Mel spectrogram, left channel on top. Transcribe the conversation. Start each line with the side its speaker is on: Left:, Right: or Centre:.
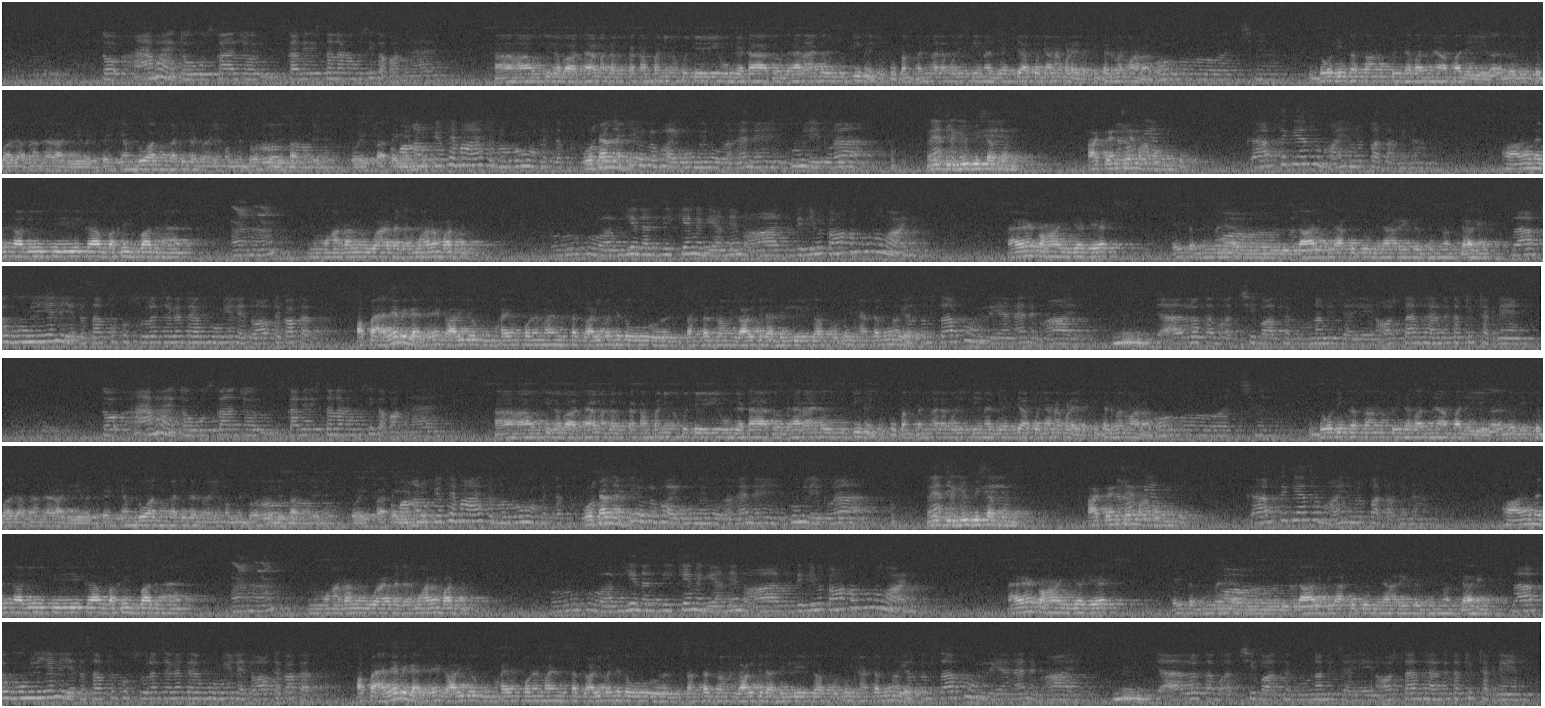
Right: <inaudible> تو ا بھائی تو اس کا جو جس کا بھی رشتہ لگا اس اس کا بات ہے
Left: ہاں ہاں اسی کا بات ہے مطلب اس کا کمپنی میں کچھ یہ ہو گیا تھا تو گھر آیا تھا وہ چھٹی میں تو اس کو کپنی والا بولیس کہ ایمرجنسی آپ کو جانا پڑےا ٹکٹ بنوا رہ
Right: او
Left: تھا
Right: ہو اچھا
Left: تو دو دن کا کام ہے فرید آباد میں آپ آ جائیے گا دو دن کے بعد اپنا گھر آ جائیے گا تو کہس کہ ہم دو آدمی کا ٹکٹ بنائیے ہم اپنے دوست
Right: او
Left: کو بھی ساتھ
Right: ہ
Left: لے جائیں گے وہی ساتھ
Right: تو
Left: گئے
Right: کہاں رکے تھے بھائی تم لوگ روم ووم لگتے تو پورا
Left: ہوٹل
Right: مزہ
Left: میں
Right: کیا ہوگا بھائی گھومے ہوگا ہے نہیں گھوم لیے پورا ٹرین
Left: ہ دلی
Right: گئے
Left: الی
Right: تھے
Left: سے آپ گھومیں ہاں ٹرین
Right: کب
Left: سے ہے مہ
Right: گیا
Left: بودی سے
Right: کب تو کیا تھا بھائی ہمیں پتا بھی نا
Left: خانو بھائی کی شادی ہوئی تھی کیا بقرریید بعد ن
Right: ہاں ہاں
Left: محرم میں وہ آیا تھا جرے محرمہ بعدیاں تھیں
Right: او ہو ابھیے نزدیکی میں گیا ن بھای تو دللی میں کہاں کہاں گھوما بھای
Left: ارے کہاں انڈیا گیٹ یہی سب گھوم
Right: ب تب
Left: لال کلاہ قطب م نہ رہی سبھوں گا ہم کیا گئے
Right: سب تو گھوم لیے لیے ت سب تو خوبصورت جگہ ت اب گھوم لیے تو آتے کیا کرتا
Left: اب پہلے بھی گئے تھے گاڑی جو بھائی کونین بھائین کے ساتھ گاڑی پہ تھے تو وہ سسد بھون لال قلعہ دللی کا قطب مینار سب گھوم
Right: مطلب
Left: لیا تھا
Right: تم سب گھوم لیا ہے ن بھائی
Left: ہ
Right: چلو تب اچھی بات ہے گھومنا بھی چاہیے اور سب گھر میں سب ٹھیک ٹھاک نہیں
